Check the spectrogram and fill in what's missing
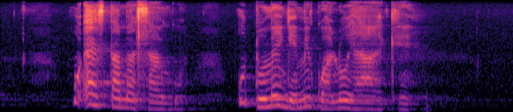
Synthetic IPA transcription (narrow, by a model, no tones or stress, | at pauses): uʔɛstʼamaɬaŋɡʱu | ud̥ʱumɛŋɡʱemiɡ̥ʱwalɔjaːkʰɛ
